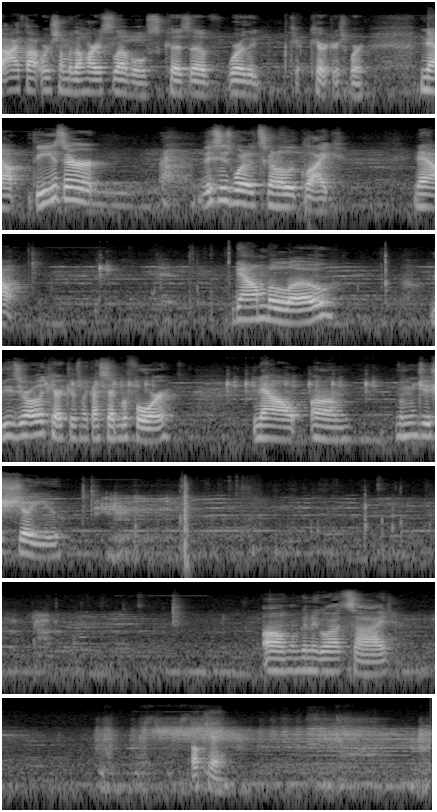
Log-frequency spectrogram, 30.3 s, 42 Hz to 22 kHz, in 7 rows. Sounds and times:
Speech: 0:00.0 - 0:05.3, 0:13.0 - 0:14.7, 0:15.6 - 0:18.0, 0:27.9 - 0:28.3
Music: 0:00.0 - 0:30.2.

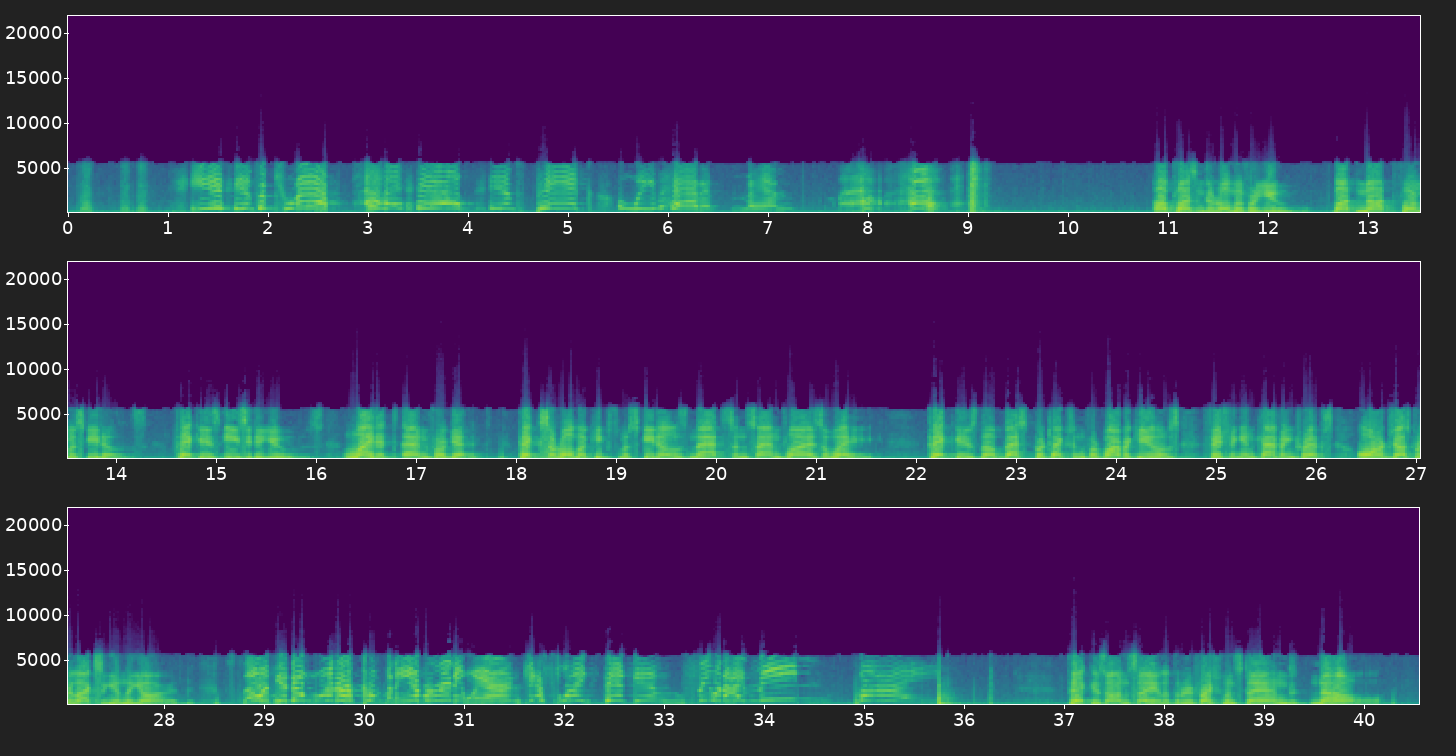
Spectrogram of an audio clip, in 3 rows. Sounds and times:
Speech: 0:10.8 - 0:35.7, 0:37.0 - 0:40.3.

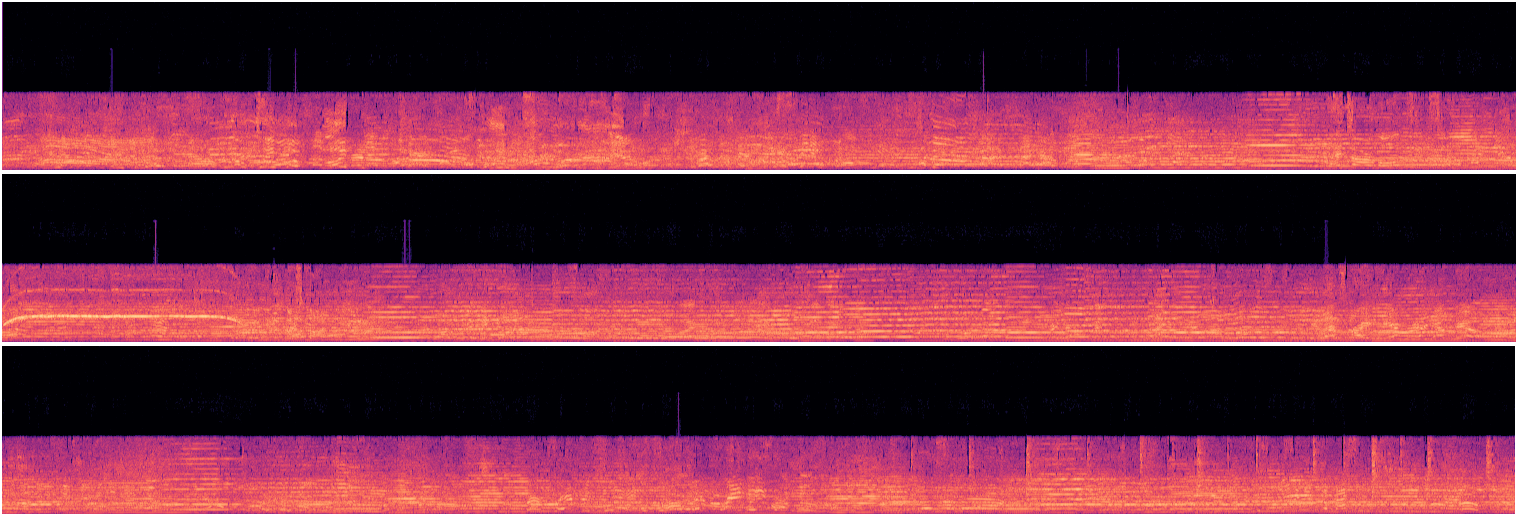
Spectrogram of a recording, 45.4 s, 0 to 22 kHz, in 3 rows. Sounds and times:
Speech: 0:00.0 - 0:11.7, 0:17.5 - 0:27.6, 0:28.2 - 0:34.6, 0:35.3 - 0:40.4
Sad music: 0:08.8 - 0:45.4.

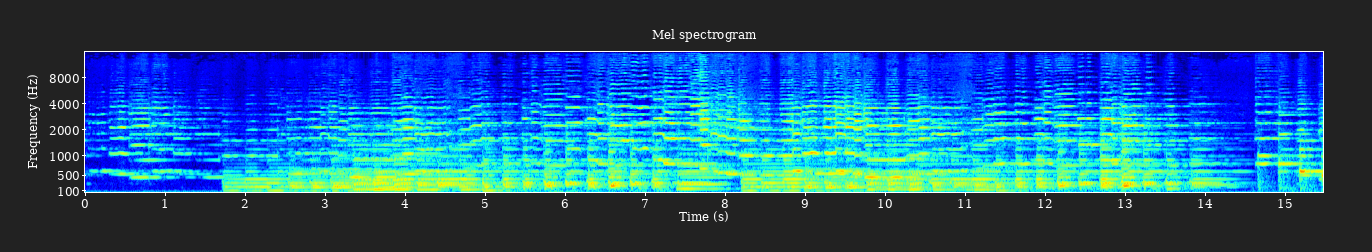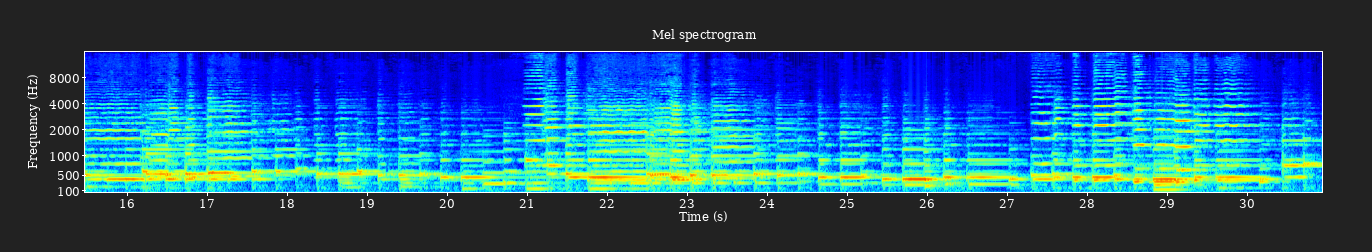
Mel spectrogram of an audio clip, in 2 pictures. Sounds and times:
Violin, fiddle: 0:00.0 - 0:30.9.

